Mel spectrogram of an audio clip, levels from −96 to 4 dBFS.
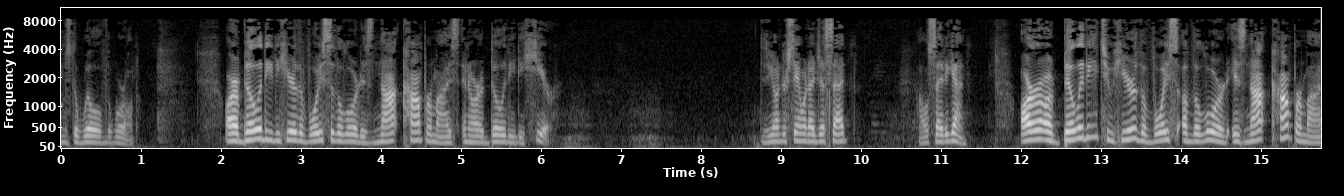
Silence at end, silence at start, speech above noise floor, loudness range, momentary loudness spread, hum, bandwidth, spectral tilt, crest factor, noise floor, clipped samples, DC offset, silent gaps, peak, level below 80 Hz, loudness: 0 s; 0 s; 45 dB; 13 LU; 14 LU; none; 8.8 kHz; -5 dB/octave; 24 dB; -68 dBFS; under 0.1%; under 0.1%; none; 0 dBFS; -64 dBFS; -23 LUFS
